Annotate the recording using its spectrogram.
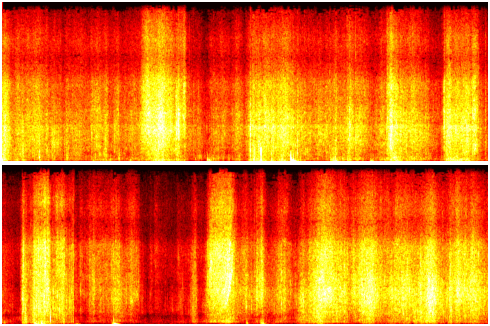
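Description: Boots crunch in snow.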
